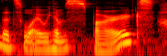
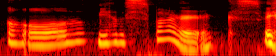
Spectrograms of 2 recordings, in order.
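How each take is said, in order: First: Said in the usual way. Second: Gasp, then "we have sparks" drawn out slow and much higher; hammed-up dreamy sigh over "sparks"; mock swoon. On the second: Streamer swooning at a viewer's electrician pun, very slow.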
